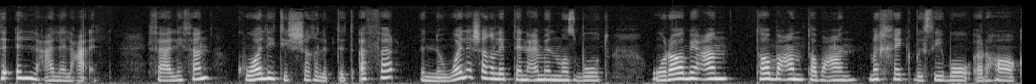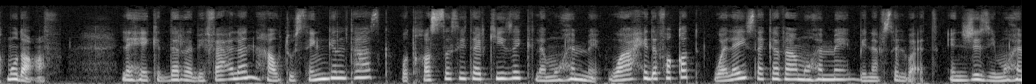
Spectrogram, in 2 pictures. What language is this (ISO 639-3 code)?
ara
